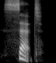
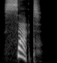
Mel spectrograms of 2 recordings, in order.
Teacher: You can actually feel your tongue dropping down a little bit with each word. High, mid, and low. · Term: tongue height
